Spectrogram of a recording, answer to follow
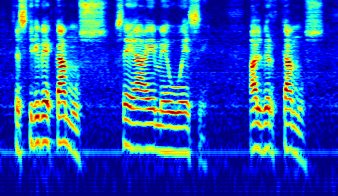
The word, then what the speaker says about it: Camus: Se escribe Camus, C-A-M-U-S, Albert Camus, pronunciación Albert Camus, porque es francés.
